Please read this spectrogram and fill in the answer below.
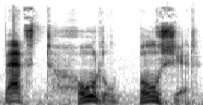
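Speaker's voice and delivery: indignant customer growling at the board; scowling man. A narrator's reading. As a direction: spit it out slowly, disgusted. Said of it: "scowled a man".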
